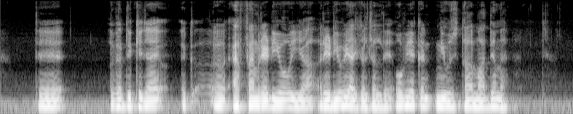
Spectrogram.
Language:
Dogri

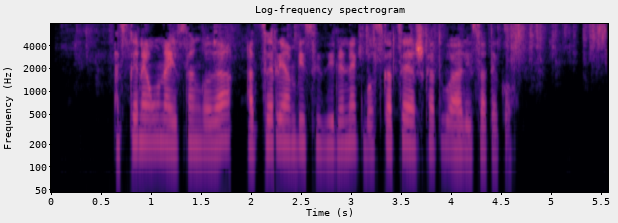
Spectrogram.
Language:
Basque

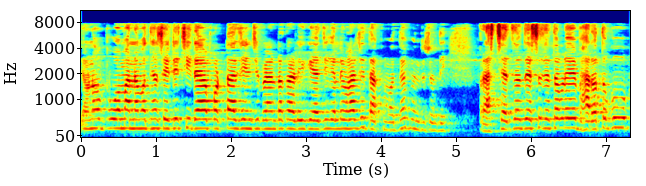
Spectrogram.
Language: Odia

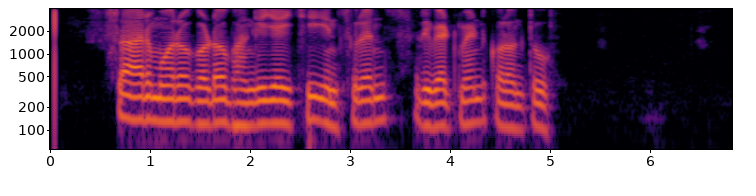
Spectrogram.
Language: Odia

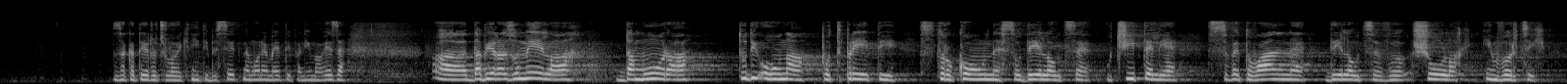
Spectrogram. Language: Slovenian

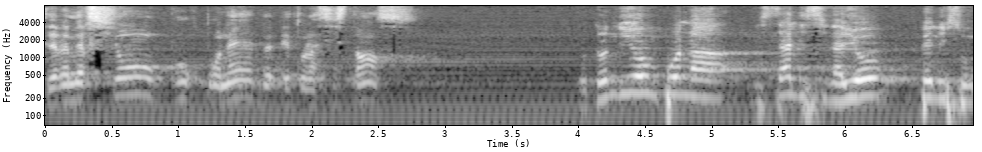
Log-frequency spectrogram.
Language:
French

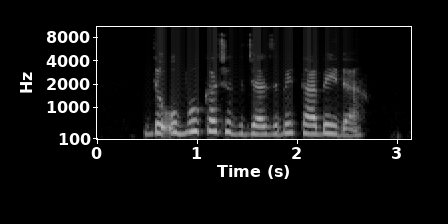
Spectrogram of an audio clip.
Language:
Pashto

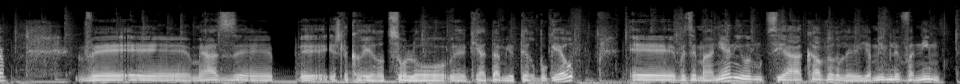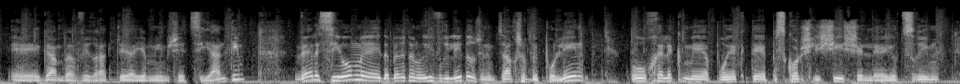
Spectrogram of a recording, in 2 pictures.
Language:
Hebrew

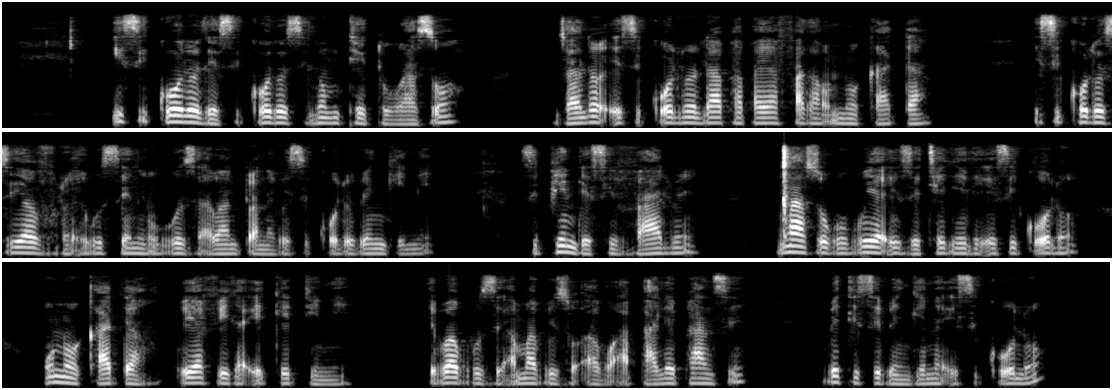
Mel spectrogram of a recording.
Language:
North Ndebele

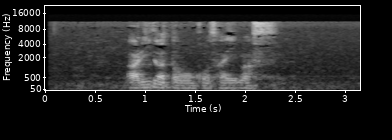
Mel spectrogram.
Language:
Japanese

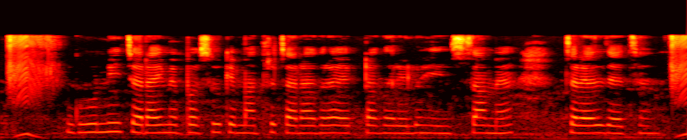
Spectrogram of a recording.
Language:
Maithili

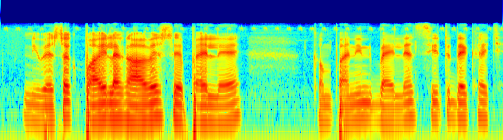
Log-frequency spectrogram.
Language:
Maithili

